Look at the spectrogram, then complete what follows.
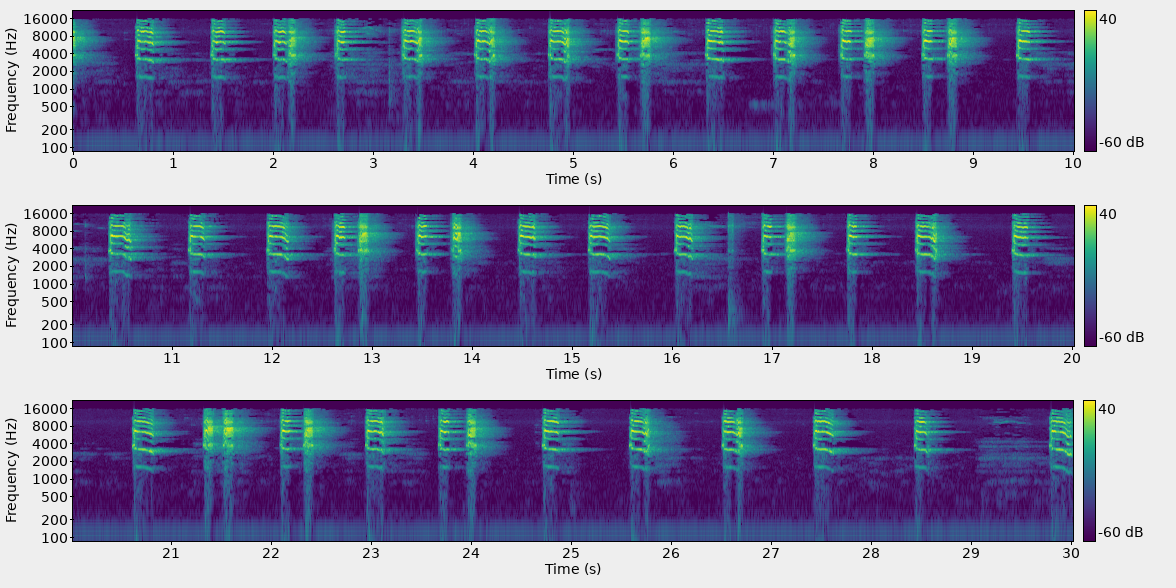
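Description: Hand-fed sooty-headed bulbul fledgling calling over and over in short, high calls, about one and a half a second: a young bird still learning its song.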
